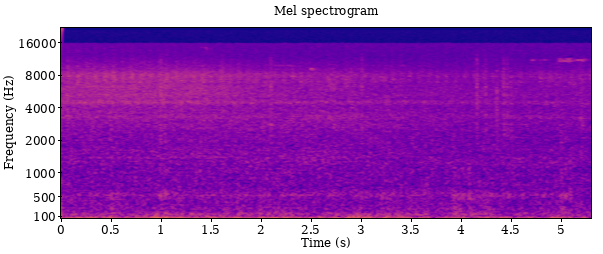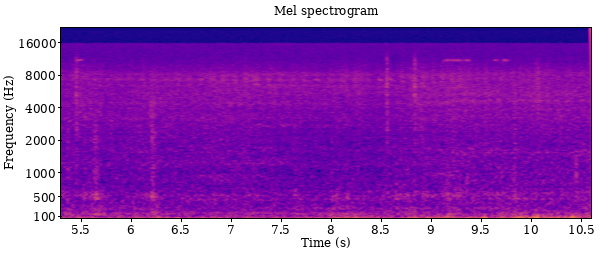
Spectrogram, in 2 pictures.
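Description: Jeep Grand Cherokee CRD diesel SUV driving slowly along a dirt trail: a steady low rumble of engine and tyres on dirt, with a couple of faint knocks around the middle.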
